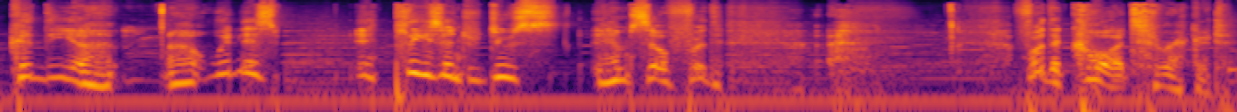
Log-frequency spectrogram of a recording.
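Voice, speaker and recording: A man's voice: high voice, sing-song, moderate pace, a little mellow, faint music behind, pitched above the performer's own voice. A man voicing a prim, fussy bird prosecutor in a courtroom game, hesitant and proper in his phrasing. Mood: flustered.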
